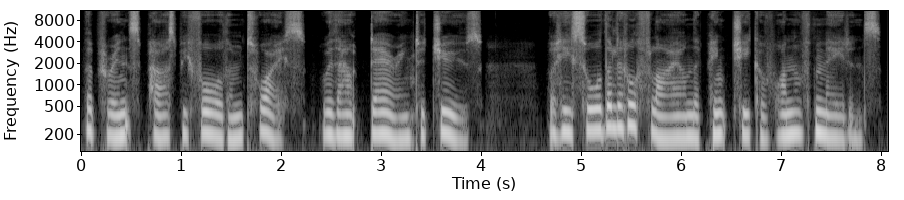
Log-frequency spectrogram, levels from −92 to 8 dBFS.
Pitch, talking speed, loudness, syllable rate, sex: 195 Hz, 185 wpm, -19 LUFS, 5.1 syllables/s, female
